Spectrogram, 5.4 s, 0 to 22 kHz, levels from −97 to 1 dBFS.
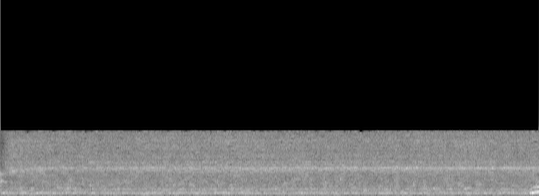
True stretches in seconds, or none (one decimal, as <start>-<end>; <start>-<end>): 1.8-4.0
